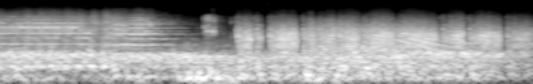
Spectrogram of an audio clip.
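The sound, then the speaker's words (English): Gunfire from four gunmen in a Western corral shootout: many sharp shots crack in quick, uneven succession through the second half, over a constant windy rush. “The four gunmen open up.”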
